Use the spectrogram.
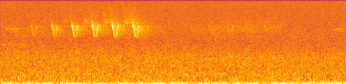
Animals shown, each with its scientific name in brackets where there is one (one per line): Ovenbird (Seiurus aurocapilla)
